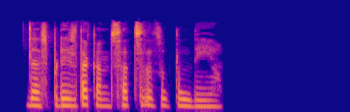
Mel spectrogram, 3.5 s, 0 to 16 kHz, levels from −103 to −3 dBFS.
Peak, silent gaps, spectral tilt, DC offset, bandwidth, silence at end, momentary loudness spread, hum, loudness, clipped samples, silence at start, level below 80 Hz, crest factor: -8 dBFS; 1.72-1.76 s; -2 dB/octave; under 0.1%; 8 kHz; 1.3 s; 13 LU; none; -29 LUFS; under 0.1%; 0.3 s; -78 dBFS; 24 dB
